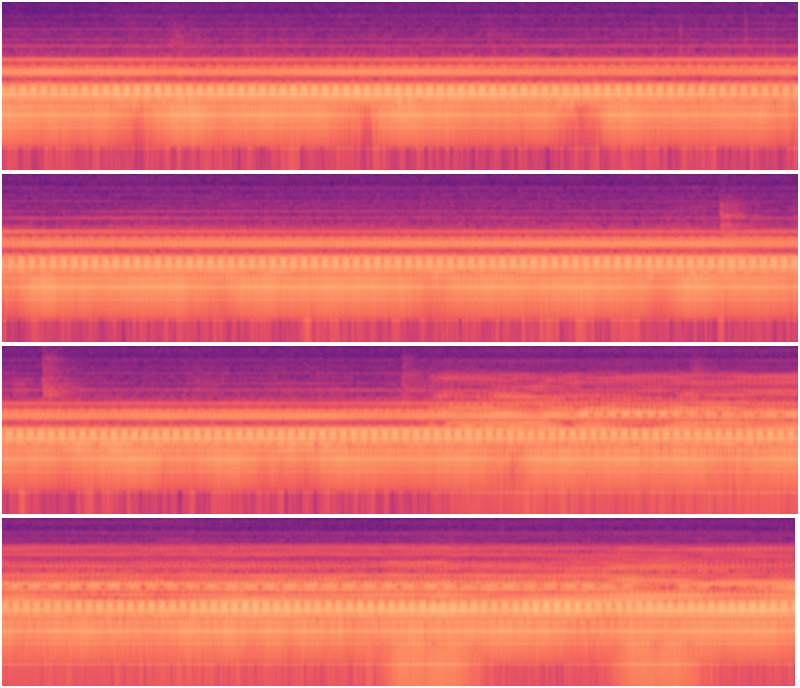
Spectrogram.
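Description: Homemade organ of metal pipes fed with air through plastic tubes, holding a steady drone chord of several tones with a slow pulsing beat between them. A couple of light clicks come about halfway through as the pipes are handled. About two-thirds of the way in, more pipes join, adding a low tone and a cluster of higher ones.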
